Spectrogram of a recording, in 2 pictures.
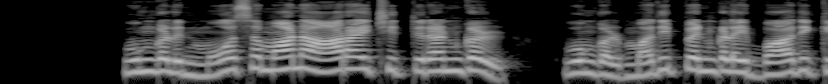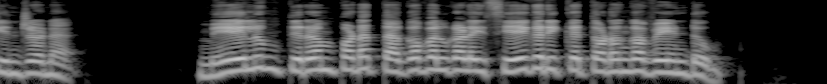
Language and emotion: Tamil, angry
